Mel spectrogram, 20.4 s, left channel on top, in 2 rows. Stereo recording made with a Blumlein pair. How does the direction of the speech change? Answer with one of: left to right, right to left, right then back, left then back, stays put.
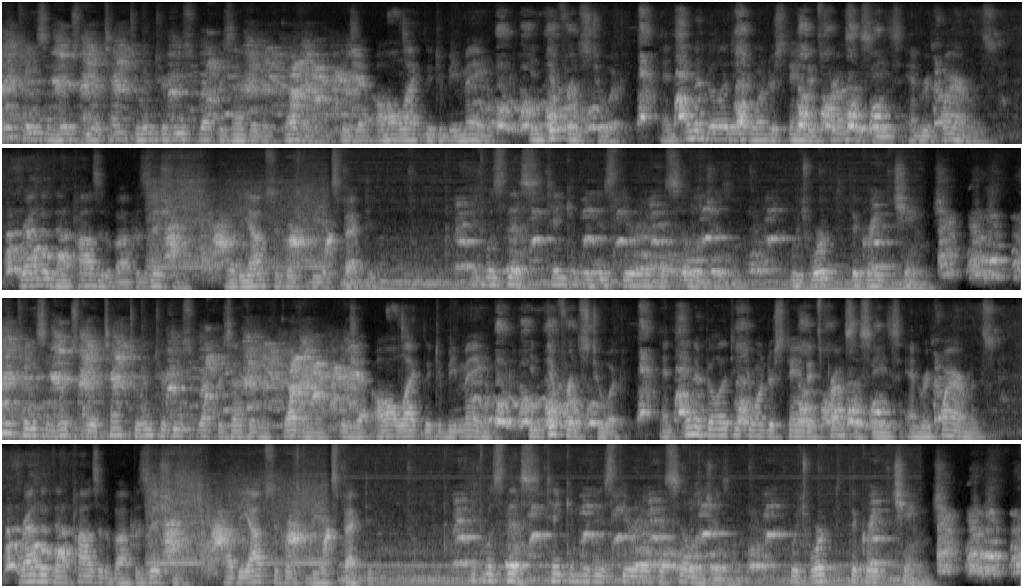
stays put.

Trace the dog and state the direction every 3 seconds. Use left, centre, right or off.
right, right, centre, right, right, right, right.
